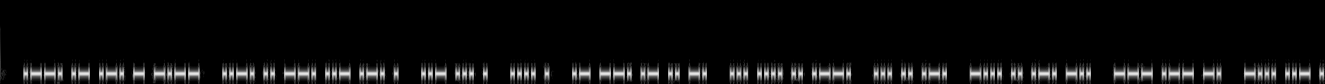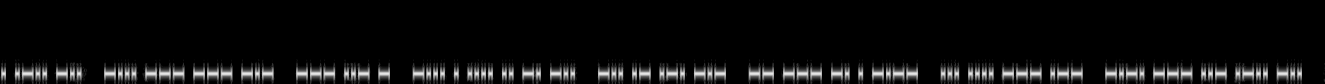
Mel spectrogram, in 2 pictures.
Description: Morse code, heard as a keyed tone, about 34 wpm, 500 Hz. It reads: PARTY FIGURE USE HE AGAIN SHIP SIR BIRD OWN BUILD BOOK OUT BEHIND DARK MONEY SHOW COULD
